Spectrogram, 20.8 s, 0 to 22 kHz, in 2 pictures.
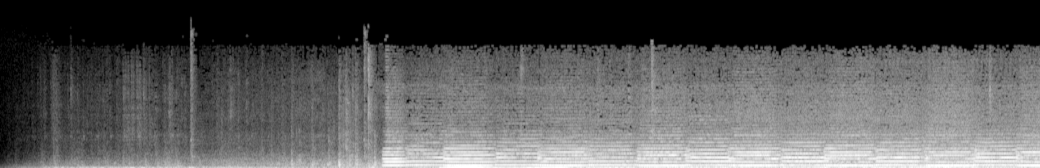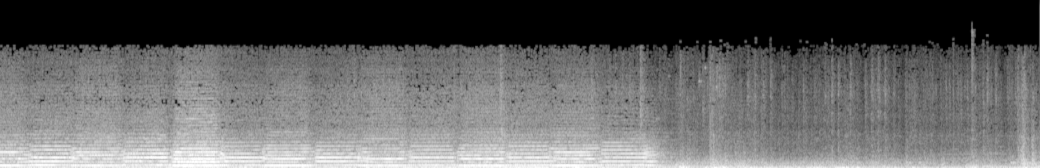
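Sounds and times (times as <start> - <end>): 
ambulance starting into constant run at speed: 0.2 - 20.8
heavy traffic: 0.2 - 20.8
ambulance two-tone horn siren: 3.8 - 17.2.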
